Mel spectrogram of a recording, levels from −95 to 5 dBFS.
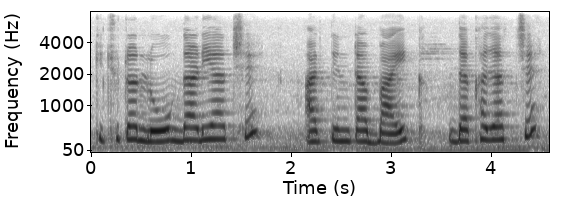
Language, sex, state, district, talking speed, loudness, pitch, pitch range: Bengali, female, Odisha, Khordha, 120 wpm, -15 LUFS, 260 Hz, 235-280 Hz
